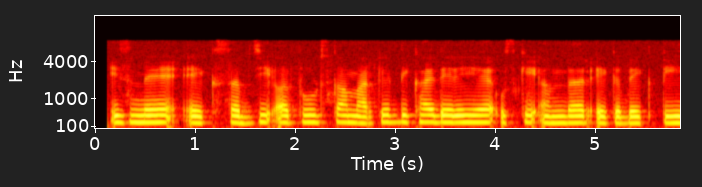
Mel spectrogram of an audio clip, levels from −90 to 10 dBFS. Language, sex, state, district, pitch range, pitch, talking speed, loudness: Hindi, female, Bihar, Kishanganj, 175-190 Hz, 185 Hz, 165 wpm, -15 LUFS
